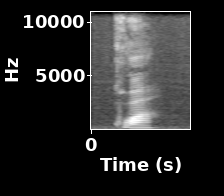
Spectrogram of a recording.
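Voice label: "kwa", syllable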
